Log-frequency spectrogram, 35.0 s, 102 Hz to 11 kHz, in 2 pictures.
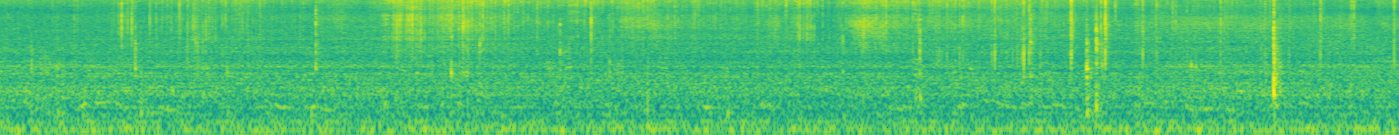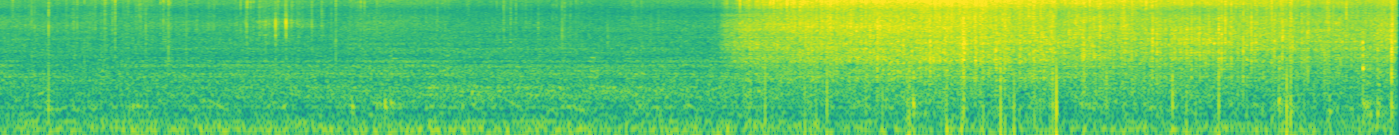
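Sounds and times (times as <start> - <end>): food sizzling in a pan: 0.0 - 34.9.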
